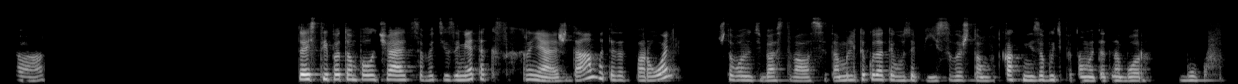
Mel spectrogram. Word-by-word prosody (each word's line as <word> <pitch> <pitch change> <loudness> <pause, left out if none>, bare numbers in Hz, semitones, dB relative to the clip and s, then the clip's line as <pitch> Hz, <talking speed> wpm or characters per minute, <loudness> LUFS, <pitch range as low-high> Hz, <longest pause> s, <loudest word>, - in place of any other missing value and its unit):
Так. 180 0 -6 2.5
То 230 - +13
есть 235 0 +9
ты 240 -2 +3
потом, 230 -2 +2
получается, 210 -1 +2
в - - -13
этих 205 0 -7
заметок 230 +4 -1
сохраняешь, 175 -8 0
да, 195 - +3
вот 285 -8 -2
этот 195 -2 -5
пароль, 195 - +2 0.4
чтобы 195 -2 -5
он 190 - 0
у - - -6
тебя 180 0 -3
оставался 170 -2 -5
там, 175 +3 -2
или 200 - -3
ты 230 - -1
куда-то 220 -2 +1
его 185 -1 -5
записываешь 185 +1 -6
там? 175 -2 -4
Вот 170 - -16
как 215 -1 0
не 190 -1 0
забыть 200 +1 -4
потом 175 0 -2
этот 170 +1 -3
набор 175 0 -2 0.3
букв? 185 +1 -9
195 Hz, 165 wpm, -23 LUFS, 175-215 Hz, 2.5 s, То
